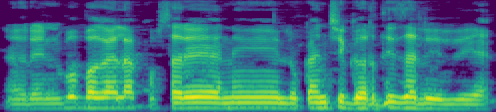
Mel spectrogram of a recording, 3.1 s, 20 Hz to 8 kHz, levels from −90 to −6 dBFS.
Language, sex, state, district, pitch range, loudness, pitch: Marathi, male, Maharashtra, Nagpur, 130-145 Hz, -15 LUFS, 140 Hz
